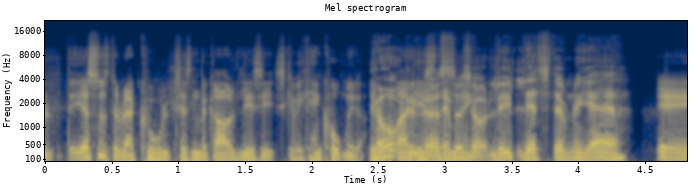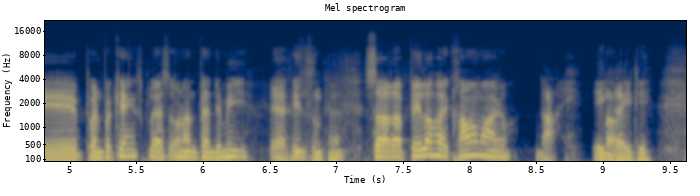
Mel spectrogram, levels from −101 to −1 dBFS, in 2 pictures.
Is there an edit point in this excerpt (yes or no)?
yes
